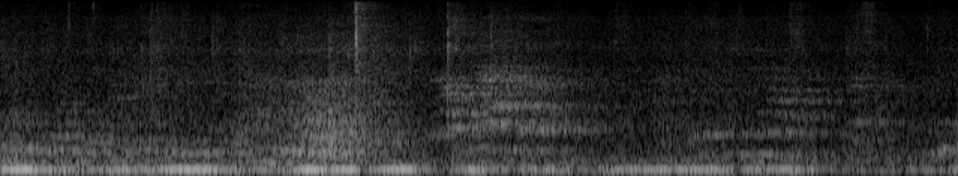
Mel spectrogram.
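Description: Coloured paper being folded and creased by hand, with a sharp crisp crackle about two seconds in, over a steady low hum.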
